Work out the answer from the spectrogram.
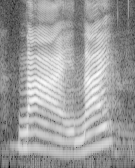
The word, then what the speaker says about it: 奶奶: Okay, and father's mother, in Chinese we say 奶奶. 奶奶奶奶. 奶奶 Yes, so when you pronounce the Chinese word, do remember it has a tone.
